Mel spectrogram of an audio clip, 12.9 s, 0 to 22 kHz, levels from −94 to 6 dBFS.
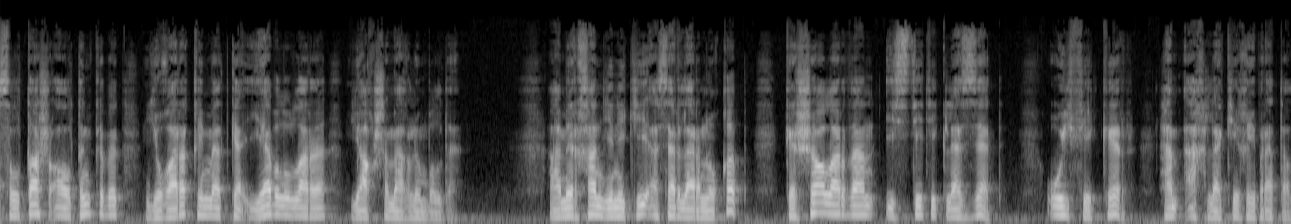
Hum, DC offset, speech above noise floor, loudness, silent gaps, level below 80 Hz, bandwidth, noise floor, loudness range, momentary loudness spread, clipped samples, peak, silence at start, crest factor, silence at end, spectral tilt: none; under 0.1%; 32 dB; -23 LUFS; none; -46 dBFS; 15.5 kHz; -54 dBFS; 5 LU; 9 LU; under 0.1%; -4 dBFS; 0 s; 18 dB; 0 s; -6 dB/octave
